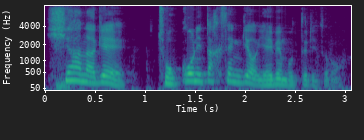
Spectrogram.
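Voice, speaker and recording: A man delivers a sermon in a church. His voice sits high and leaps up and down in pitch. He hammers key phrases and keeps asking the listeners questions. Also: big pitch swings, normal speed, darkish tone. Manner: emphatic, repeats key phrases, asks the congregation questions. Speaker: pastor.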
